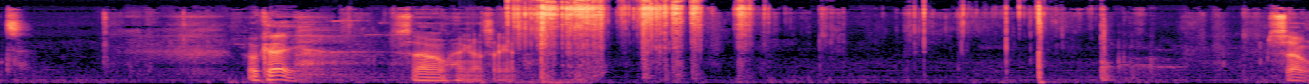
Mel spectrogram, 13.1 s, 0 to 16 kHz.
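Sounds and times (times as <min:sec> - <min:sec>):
straps being handled: 0:05.0 - 0:10.6.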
